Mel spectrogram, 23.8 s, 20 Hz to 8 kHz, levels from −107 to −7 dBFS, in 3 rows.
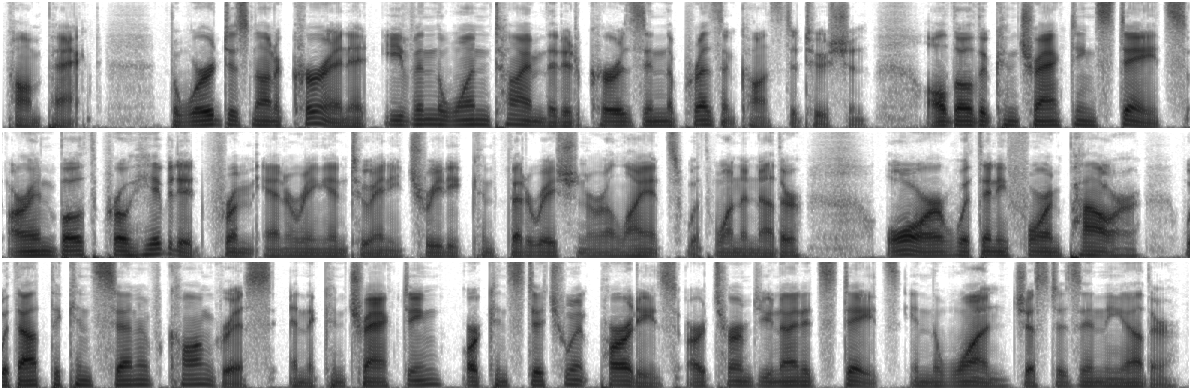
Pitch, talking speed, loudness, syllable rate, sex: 85 Hz, 170 wpm, -23 LUFS, 5.4 syllables/s, male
